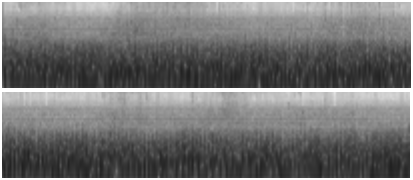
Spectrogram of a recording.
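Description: Steady wind buffeting the microphone, a low rumbling noise with no breaks.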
